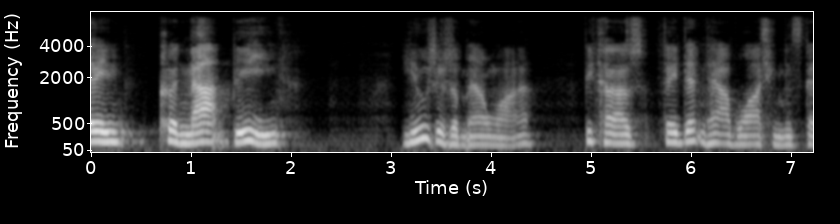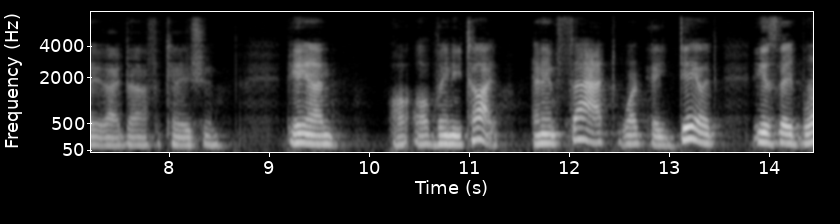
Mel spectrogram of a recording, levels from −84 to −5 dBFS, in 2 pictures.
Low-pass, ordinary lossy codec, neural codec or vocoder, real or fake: 7.2 kHz; AAC, 32 kbps; codec, 16 kHz, 1 kbps, FunCodec, trained on Chinese and English, 50 frames a second; fake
